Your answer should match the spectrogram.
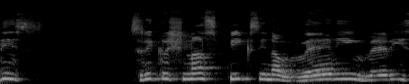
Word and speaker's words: Krishna: Krishna. Krishna. Emphasis is not there at all. Krishna. Krish. Krr. Did you get it?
